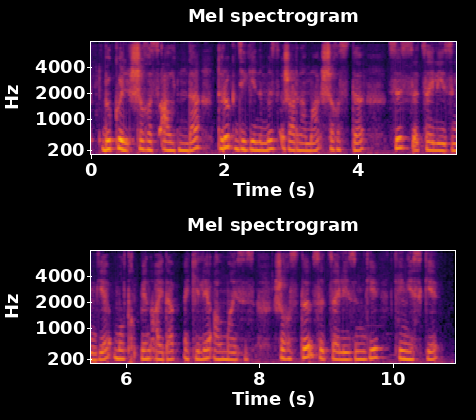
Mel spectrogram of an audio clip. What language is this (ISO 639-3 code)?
kaz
